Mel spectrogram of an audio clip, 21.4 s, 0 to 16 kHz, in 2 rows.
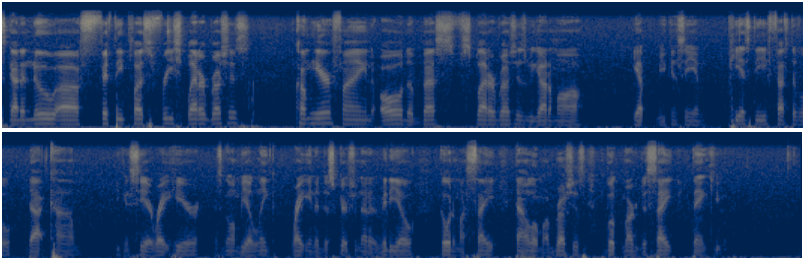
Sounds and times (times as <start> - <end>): Speech: 0.0 - 3.3, 3.9 - 7.8, 8.4 - 20.4.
